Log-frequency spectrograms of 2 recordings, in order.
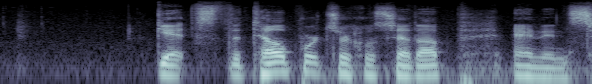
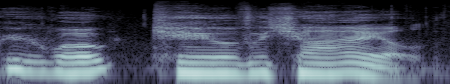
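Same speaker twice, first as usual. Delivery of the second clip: grudging sigh; much slower than usual. Retold or imitated.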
